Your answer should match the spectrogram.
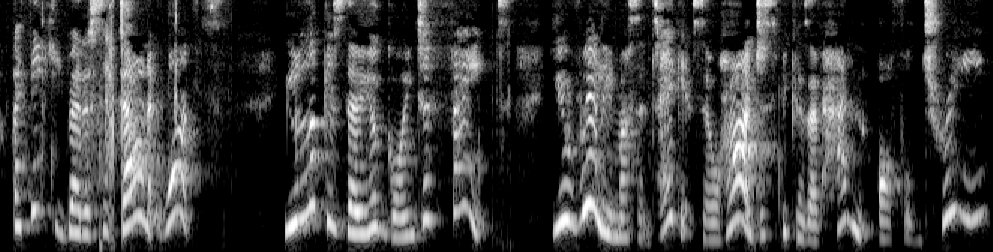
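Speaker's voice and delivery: a queen still upset by a nightmare; queen's voice. Acted. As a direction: tell the dream as a rattled queen. Queen orders maid to sit.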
